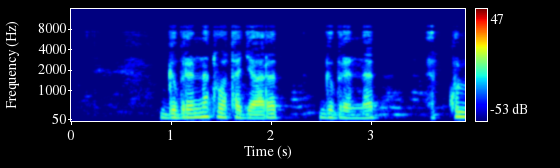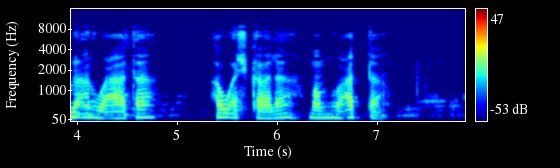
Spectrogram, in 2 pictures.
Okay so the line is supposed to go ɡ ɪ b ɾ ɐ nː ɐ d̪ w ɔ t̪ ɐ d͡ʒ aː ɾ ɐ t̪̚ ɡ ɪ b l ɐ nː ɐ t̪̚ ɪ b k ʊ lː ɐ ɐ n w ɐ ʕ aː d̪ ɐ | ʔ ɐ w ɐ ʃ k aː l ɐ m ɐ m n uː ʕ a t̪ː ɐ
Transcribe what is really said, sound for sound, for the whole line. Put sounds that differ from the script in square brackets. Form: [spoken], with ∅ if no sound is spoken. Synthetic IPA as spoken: ɡ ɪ b ɾ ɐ nː ɐ [t̪] w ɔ t̪ ɐ d͡ʒ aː ɾ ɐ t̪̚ ɡ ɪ b [ɾ] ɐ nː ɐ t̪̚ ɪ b k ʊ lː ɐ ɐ n w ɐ ʕ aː [t̪] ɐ | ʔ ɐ w ɐ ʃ k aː l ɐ m ɐ m n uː ʕ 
